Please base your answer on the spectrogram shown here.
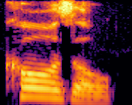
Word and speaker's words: causal: first be ready yeah careful not casual it looks really like casual but if you look closely any idea what how you'd pronounce that CA causal CA caal no Co not causual there's no a at the end causal okay cause and effect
